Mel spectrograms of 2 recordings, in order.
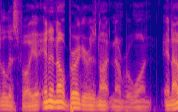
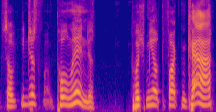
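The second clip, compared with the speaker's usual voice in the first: pitched high, urgent, animated; emphatic high instruction; 11 semitones higher than usual. Retold or imitated. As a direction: spell it out urgently. Retold instructions to wife.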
